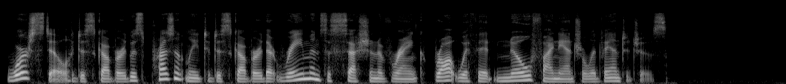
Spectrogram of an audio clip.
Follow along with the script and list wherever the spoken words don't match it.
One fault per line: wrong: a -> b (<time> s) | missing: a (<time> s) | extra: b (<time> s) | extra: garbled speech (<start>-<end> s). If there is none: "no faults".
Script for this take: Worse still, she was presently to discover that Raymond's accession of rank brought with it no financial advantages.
wrong: she -> discover (0.7 s)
